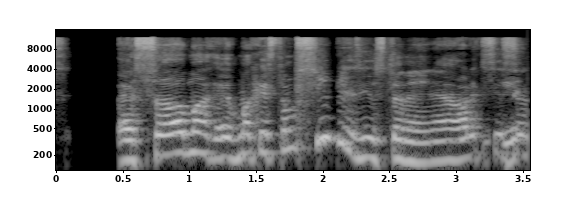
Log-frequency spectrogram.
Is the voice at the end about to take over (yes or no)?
yes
